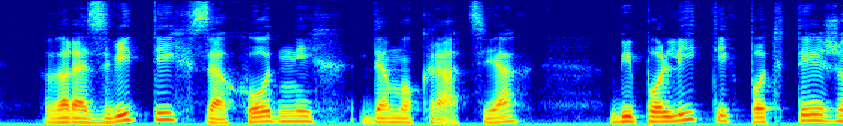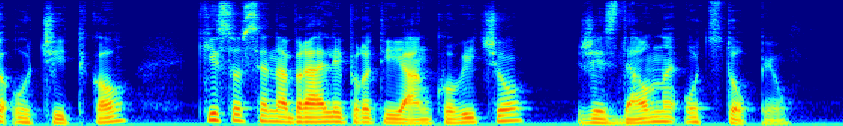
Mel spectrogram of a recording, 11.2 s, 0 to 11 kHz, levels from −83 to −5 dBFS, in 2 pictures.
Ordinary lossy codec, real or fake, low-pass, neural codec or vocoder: none; real; none; none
